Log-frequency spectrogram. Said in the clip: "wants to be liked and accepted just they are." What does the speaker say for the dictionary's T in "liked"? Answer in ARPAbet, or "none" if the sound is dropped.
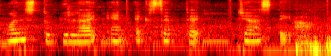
none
